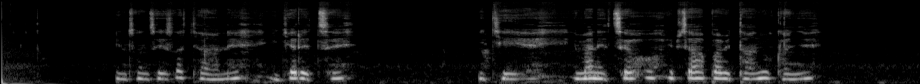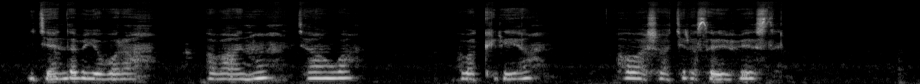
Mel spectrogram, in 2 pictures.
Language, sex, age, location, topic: Kinyarwanda, female, 25-35, Huye, government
